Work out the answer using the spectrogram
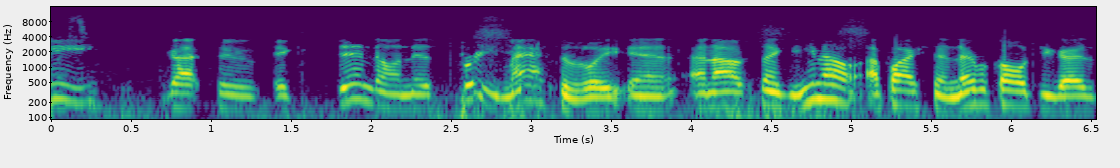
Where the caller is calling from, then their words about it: Nashville, Tennessee, United States; I'm calling from Nashville.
